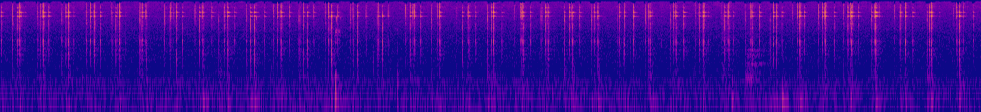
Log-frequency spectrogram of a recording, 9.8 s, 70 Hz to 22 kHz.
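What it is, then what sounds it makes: Glass perfume bottle. A glass perfume bottle is tapped rapidly with fingernails, producing a quiet stream of about 54 bright, glassy clicks with a jangling quality over roughly ten seconds. The taps come in an uneven, fast rhythm, each dying away almost instantly.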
